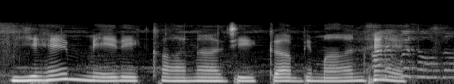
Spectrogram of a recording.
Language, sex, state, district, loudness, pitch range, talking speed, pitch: Hindi, female, Madhya Pradesh, Bhopal, -19 LUFS, 165-195 Hz, 90 wpm, 170 Hz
